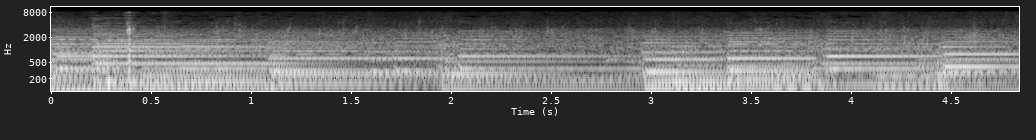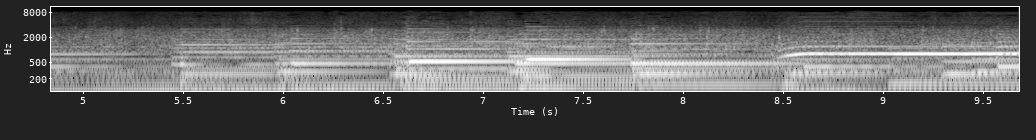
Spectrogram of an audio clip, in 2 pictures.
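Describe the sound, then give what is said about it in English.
An audience claps their hands in praise, a steady patter of many hands running under loud sustained organ-like chords that shift every second or so. No one speaks. “And if you're standing here, put your Bibles behind you and clap unto the Lord.”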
